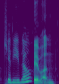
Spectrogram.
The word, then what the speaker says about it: Querido Evan: Querido Evan.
